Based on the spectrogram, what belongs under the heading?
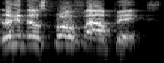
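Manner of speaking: ordinary talk, nothing marked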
